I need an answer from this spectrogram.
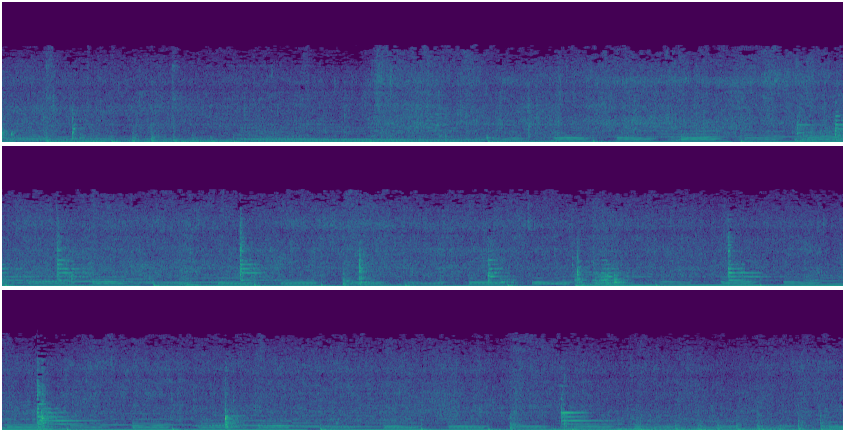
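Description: Chicken pieces sizzling in melted butter in a frying pan, with a wooden spatula scraping and knocking against the pan as they are stirred; sharp knocks come every second or two from about six seconds in.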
